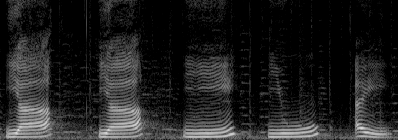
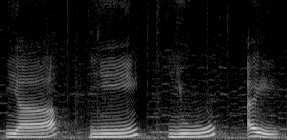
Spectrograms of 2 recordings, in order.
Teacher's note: perhatikan tidak ada angin yang berlebihan, bukan hams, tapi jahr, yaitu nafas yang ditahan.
